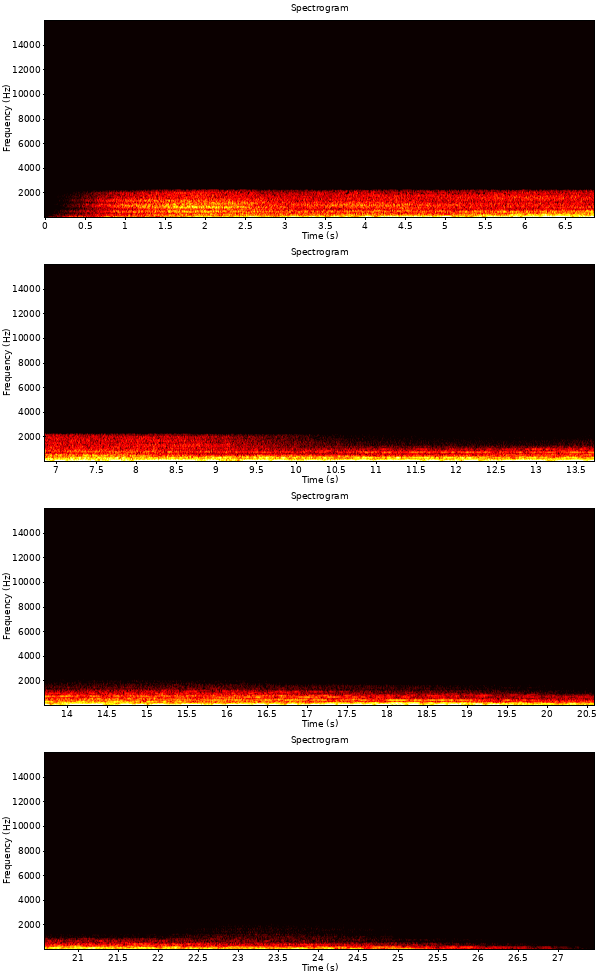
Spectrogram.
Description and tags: Atmospheric sound for any horror movie or soundtrack.
Scary, Halloween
